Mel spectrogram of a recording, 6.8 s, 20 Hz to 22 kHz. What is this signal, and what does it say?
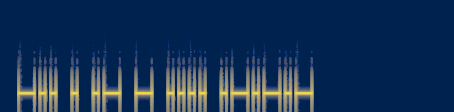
Morse code, heard as a keyed tone, about 15 wpm, 700 Hz. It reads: DEATH.
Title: Sentences from Top 1100 Words 15wpm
